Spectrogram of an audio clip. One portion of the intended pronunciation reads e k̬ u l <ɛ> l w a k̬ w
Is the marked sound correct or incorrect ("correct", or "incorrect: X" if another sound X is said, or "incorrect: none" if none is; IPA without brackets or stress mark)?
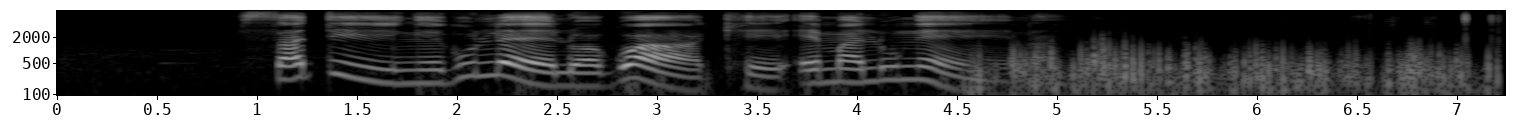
correct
